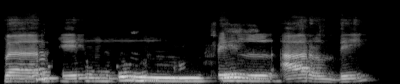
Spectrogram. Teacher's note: Kasroh tanwin bertemu dengan huruf fa, bacaan ikhfa, dibaca samar-samar.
